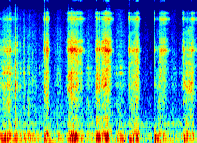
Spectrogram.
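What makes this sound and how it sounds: A wooden pestle, held by plastic hands, is ground in a circular rubbing motion inside a small, hollow, apparently empty turned wooden mortar. The wood-on-wood contact makes a quiet, dry rasp that swells and fades in uneven strokes, bright and hissy on top with a low rumbling undertone.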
